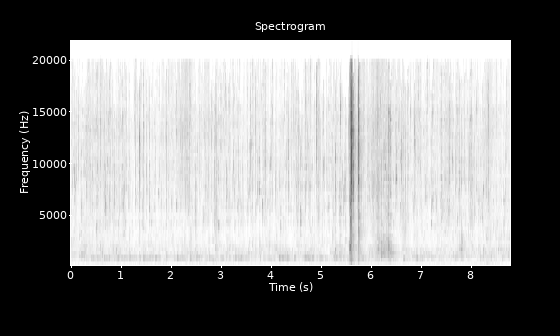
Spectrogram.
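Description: Coolant drains from a 2012-2016 Subaru Impreza radiator into a collection bucket as a faint, steady trickle, with a brief louder clunk partway through.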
